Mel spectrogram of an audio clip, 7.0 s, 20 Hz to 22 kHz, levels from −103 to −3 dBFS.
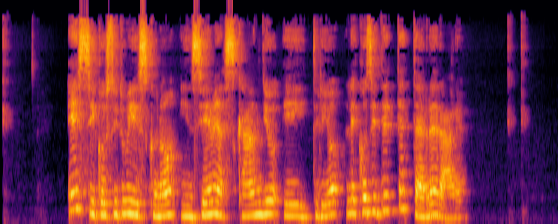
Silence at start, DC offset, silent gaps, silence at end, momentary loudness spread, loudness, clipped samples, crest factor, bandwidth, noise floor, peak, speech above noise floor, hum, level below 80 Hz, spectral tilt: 0.05 s; under 0.1%; none; 0.45 s; 12 LU; -13 LUFS; 0.1%; 16 dB; over 20 kHz; -52 dBFS; 0 dBFS; 37 dB; none; -54 dBFS; -3 dB/octave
